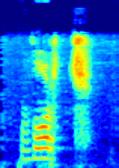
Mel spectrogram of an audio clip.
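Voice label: "ворч", Komi, female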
